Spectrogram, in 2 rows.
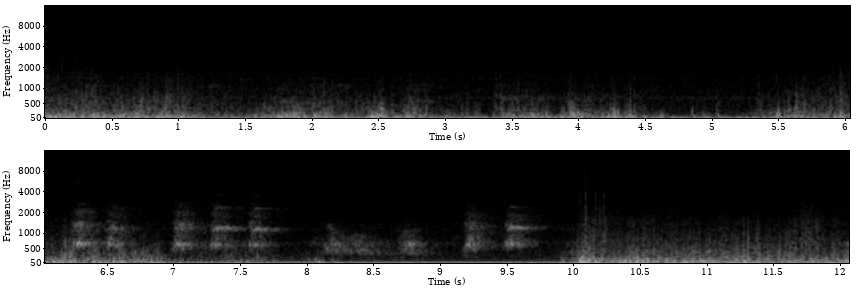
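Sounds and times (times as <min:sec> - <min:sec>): wind rumbling on microphone: 0:00.0 - 0:12.0
dog barking: 0:06.2 - 0:09.8.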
